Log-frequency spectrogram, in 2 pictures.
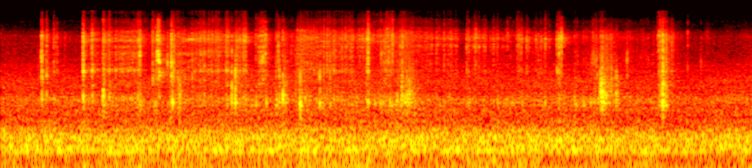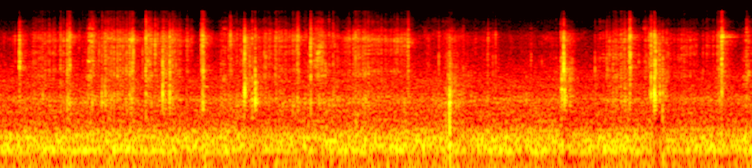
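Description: A solid yellow bar of soap, held in hands wearing pink finger cots, is shaved and cut with a metal blade into dry crumbs. Dozens of short, crisp crackling snaps and bright scraping clicks sound over a steady low hum.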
